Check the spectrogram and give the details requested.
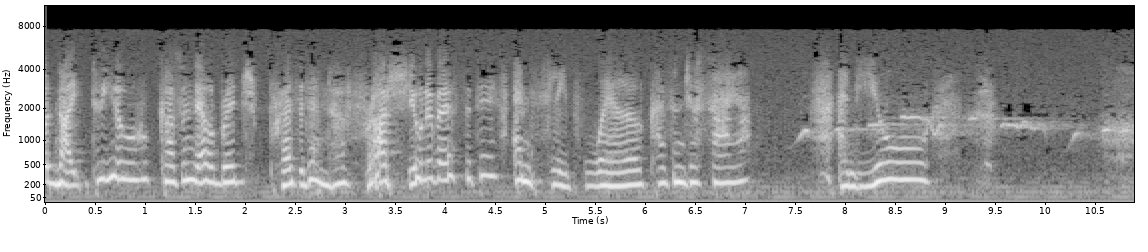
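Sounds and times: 
speech: 0.0 - 7.1, 7.7 - 9.0
thin eerie wavering whistle: 7.5 - 10.8.

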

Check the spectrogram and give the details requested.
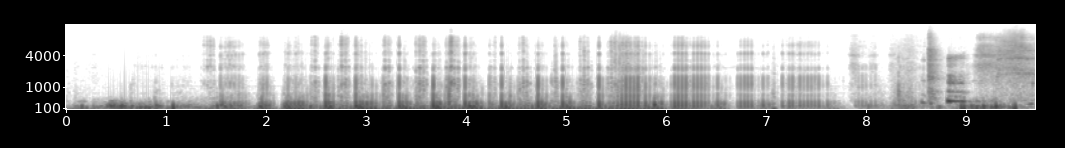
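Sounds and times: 
cat purring: 0.2 - 9.6
cat sniffing and snuffling against the microphone: 0.7 - 8.4.

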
